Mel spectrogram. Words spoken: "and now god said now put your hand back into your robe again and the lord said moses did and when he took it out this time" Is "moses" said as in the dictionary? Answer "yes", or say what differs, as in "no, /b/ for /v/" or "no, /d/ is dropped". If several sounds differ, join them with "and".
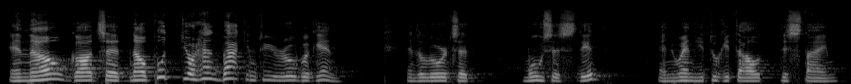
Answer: no, /s/ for /z/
